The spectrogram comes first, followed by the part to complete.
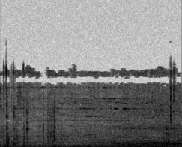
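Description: A latch clicks as the sliding side door's handle is pulled, then the camper van's power sliding door and power entry step run, with an electric motor whine that rises in pitch near the end.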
